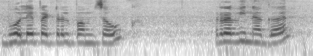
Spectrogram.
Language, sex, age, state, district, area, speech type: Marathi, female, 45-60, Maharashtra, Nagpur, urban, spontaneous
